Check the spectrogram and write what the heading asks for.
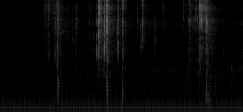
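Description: A cellophane-wrapped trading card and a cardboard box insert being handled: a handful of short, faint crinkles and taps spread across the two seconds.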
